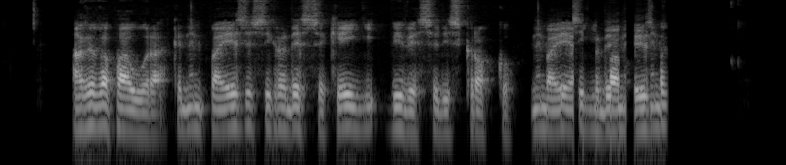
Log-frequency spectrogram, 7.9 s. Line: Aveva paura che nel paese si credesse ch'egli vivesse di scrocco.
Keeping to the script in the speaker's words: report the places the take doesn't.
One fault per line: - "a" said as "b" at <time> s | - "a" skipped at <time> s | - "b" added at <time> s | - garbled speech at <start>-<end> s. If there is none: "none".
- garbled speech at 5.3-6.7 s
